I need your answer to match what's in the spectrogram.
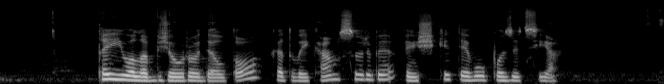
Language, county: Lithuanian, Vilnius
